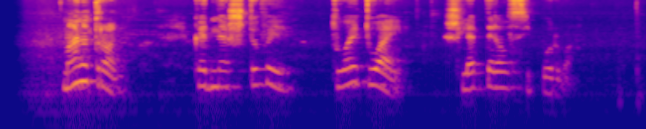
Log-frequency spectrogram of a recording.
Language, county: Lithuanian, Vilnius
